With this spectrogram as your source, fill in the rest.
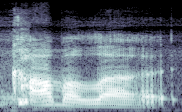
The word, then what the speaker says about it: Kamala: and by the way it's kamla Harris well maybe I don't speak the same I don't pronounce my words the way you don't judge me on that well Kamala is is not difficult for you to say is it no neither is nachos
